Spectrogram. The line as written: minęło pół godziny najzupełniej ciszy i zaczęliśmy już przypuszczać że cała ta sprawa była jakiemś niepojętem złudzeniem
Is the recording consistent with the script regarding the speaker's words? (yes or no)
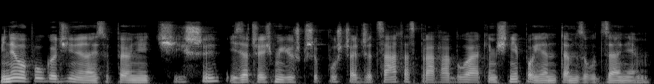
yes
